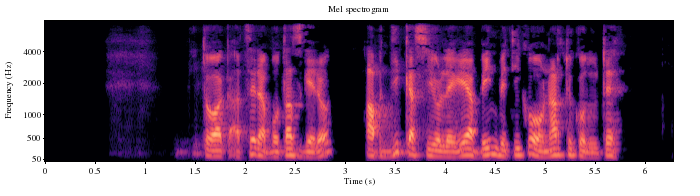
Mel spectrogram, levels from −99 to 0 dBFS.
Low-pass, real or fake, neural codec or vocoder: 7.2 kHz; real; none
